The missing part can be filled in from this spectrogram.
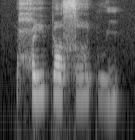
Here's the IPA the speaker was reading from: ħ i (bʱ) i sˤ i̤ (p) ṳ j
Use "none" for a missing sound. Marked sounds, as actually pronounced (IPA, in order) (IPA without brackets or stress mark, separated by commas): p, p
